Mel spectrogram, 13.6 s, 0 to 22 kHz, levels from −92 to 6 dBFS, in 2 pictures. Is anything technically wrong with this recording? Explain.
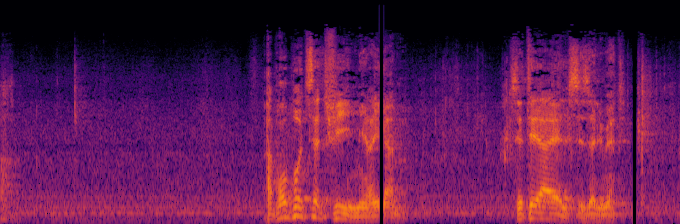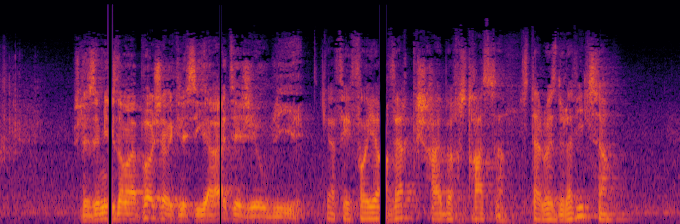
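Yes. Corrupt frame muted occurs at 3.79, 6.32, 7.87, 8.99 and 10.59 s. Damaged compressed frames were rejected by the decoder and replaced with silence, so the sound drops out abruptly for 36 to 90 ms. These lengths fit the loss of one to three frames of roughly 30 ms each. Timing stays intact after each gap.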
